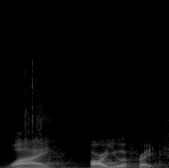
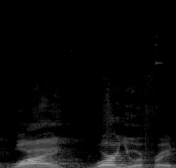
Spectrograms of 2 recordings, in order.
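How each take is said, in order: First: ARE set apart in a low, soft voice; stress on ARE. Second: WERE stressed as the wrong tense. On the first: Preacher corrects to what Jesus says, quietly stressing ARE. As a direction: quietly lean on "are" for the present tense. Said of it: "He says". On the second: Preacher shows what Jesus doesn't say, stressing WERE. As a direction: lean on "were" to mark the contrast. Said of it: "He doesn't say". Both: Shown as a demonstration.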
